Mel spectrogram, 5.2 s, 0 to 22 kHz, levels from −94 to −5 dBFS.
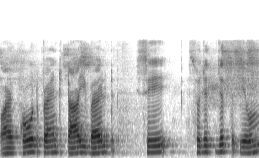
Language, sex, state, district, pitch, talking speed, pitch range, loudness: Hindi, male, Uttar Pradesh, Budaun, 150 Hz, 115 wpm, 145-160 Hz, -24 LUFS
